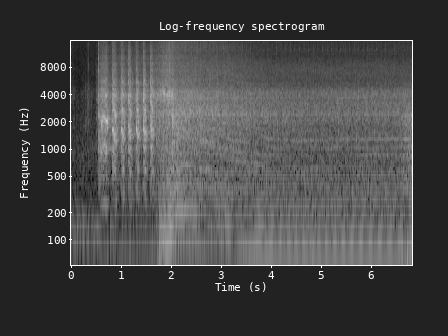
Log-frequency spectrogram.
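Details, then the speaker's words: Honda Prelude (H22) after a valve adjustment for a cylinder 2 misfire with 30 psi compression, plus new NGK plugs and wires: brief crank, quick catch, steady even idle; exhaust still somewhat loud but no longer sputtering. "the exhaust sounds nice and steady before it used to be sputtering"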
